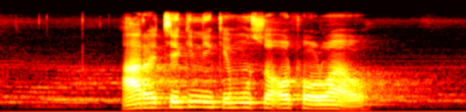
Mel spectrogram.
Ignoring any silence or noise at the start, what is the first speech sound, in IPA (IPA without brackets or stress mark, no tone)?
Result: ɦ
